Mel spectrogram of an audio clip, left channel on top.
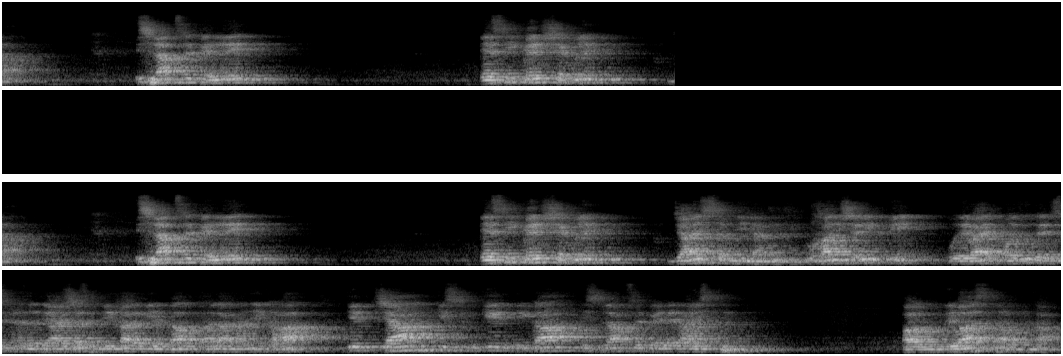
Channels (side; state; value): left; drops out; at 6.8 s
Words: اسلام سے پہلے ایسی کئی شکلیں جائز سمجھی جاتی تھی۔ بخاری شریف میں وہ روایت موجود ہے جس میں حضرت عائشہ صدیقہ رضی اللہ تعالی عنہا نے کہا کہ 4 قسم کے نکاح اسلام سے پہلے رائج تھے اور رواج تھا ان کا،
